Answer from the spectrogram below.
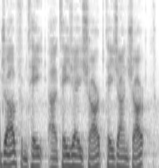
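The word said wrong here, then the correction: Tajae Sharpe: I said that guy's name like he was like Chinese or Japanese, but he's not. Tajay Sharp, I believe it is pronounced.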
